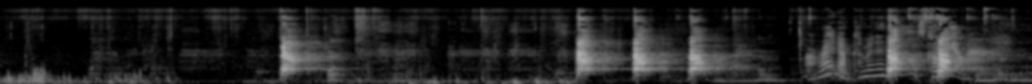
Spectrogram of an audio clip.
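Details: Murray, a Shetland sheepdog, gives loud, sharp barks in uneven bursts, heard from the street while his owner goes to the mailbox, as a man talks.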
